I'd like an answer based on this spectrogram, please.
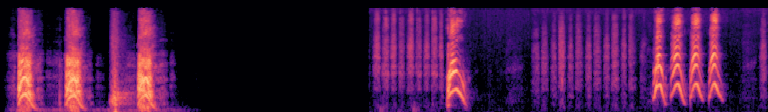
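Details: Russian dog barking: four sharp, loud barks in quick succession, a pause with faint chatter, one lone bark, then a rapid burst of four higher, clear yips near the end.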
